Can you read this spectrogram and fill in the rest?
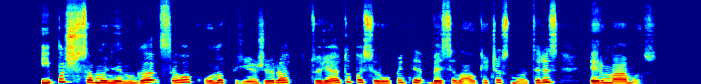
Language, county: Lithuanian, Klaipėda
